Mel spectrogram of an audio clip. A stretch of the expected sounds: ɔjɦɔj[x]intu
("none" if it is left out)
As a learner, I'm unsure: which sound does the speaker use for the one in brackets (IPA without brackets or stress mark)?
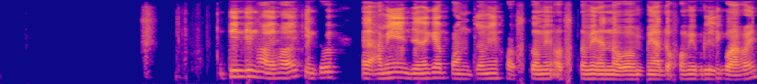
k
